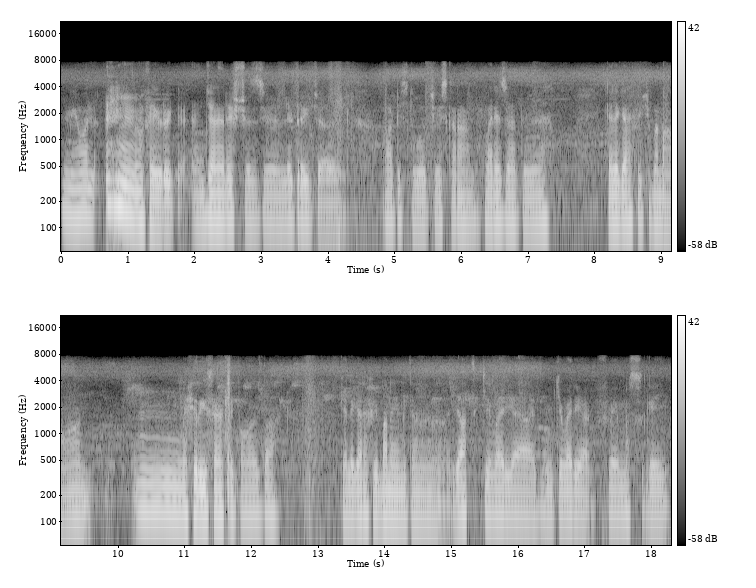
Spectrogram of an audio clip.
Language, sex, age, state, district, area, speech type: Kashmiri, male, 18-30, Jammu and Kashmir, Budgam, rural, spontaneous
